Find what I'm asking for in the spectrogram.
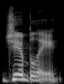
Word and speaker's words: Ghibli: And somebody suggested, and again, I'm going to say it wrong, Studio Ghibli or Studio Ghibli. I don't remember how it's pronounced. Ghibli. Okay, Mike says.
